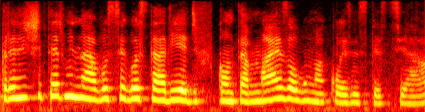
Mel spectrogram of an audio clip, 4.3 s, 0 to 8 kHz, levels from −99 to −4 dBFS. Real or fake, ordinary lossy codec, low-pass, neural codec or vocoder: fake; none; none; codec, 16 kHz, 4 kbps, FreqCodec, smaller model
